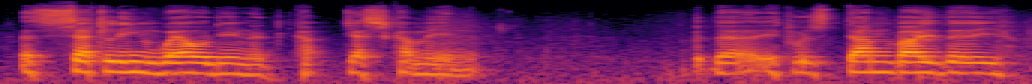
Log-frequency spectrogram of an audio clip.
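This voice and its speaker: In a Herefordshire accent, a man speaks at a very slow pace with a fairly high pitch, monotone, flat intonation, and long, frequent pauses. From Herefordshire, England. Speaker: retired blacksmith. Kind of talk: oral history interview answer.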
